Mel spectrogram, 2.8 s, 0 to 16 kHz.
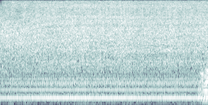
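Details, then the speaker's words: Ya Xun 902+ hot air rework station on setting 8 at 450 degrees with a fine nozzle, tip held away: strong steady airy hiss with faint constant hum; normal airflow noise, same as another identical unit. "esse é o barulho da conselheira estou afastando a ponteira pra você ouvir só o barulho da estação"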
